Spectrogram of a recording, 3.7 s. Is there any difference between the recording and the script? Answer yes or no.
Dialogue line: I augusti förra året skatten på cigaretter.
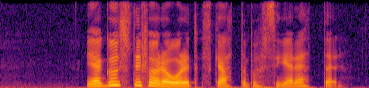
no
